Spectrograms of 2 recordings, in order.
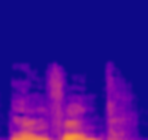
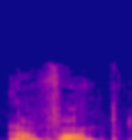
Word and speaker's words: L'Enfant: ¿Cómo se pronuncia? – L'Enfant. – L'Enfant.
